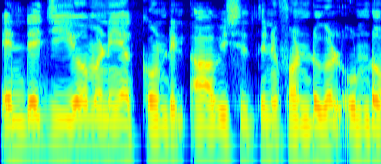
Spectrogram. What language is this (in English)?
Malayalam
